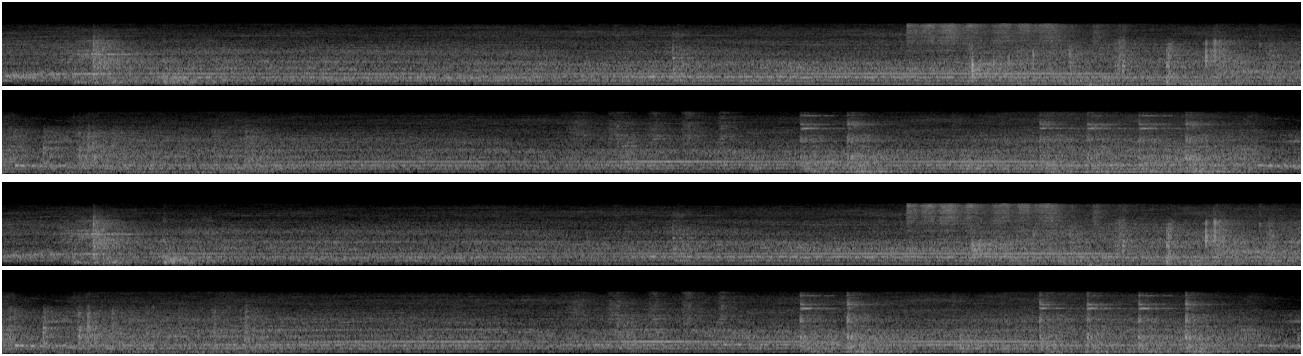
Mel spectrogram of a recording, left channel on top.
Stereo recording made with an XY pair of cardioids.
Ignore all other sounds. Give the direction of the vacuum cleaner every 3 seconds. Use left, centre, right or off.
left, left, left, centre, right, right, right, right, left.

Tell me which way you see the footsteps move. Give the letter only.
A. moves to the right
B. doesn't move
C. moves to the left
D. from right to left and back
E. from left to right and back
A.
